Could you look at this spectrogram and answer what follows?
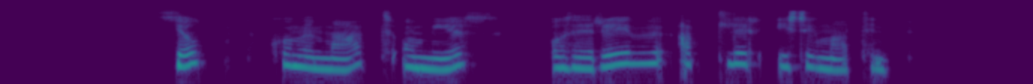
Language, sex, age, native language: Icelandic, female, 20-29, Icelandic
